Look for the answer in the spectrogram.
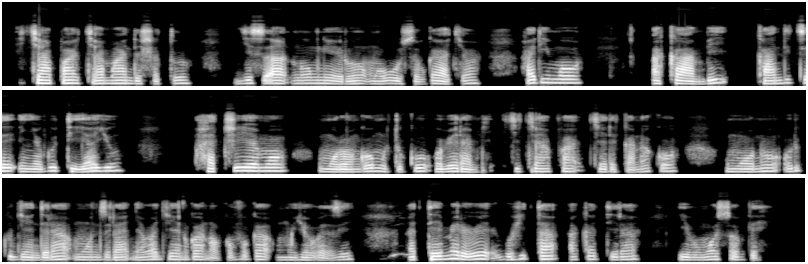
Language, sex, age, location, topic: Kinyarwanda, female, 25-35, Kigali, government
